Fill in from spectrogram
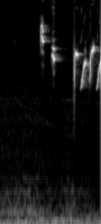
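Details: Short European goldfinch phrase: two bright, piercing notes, then a fast, liquid series of four slurred, twittering notes. The background is quiet.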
